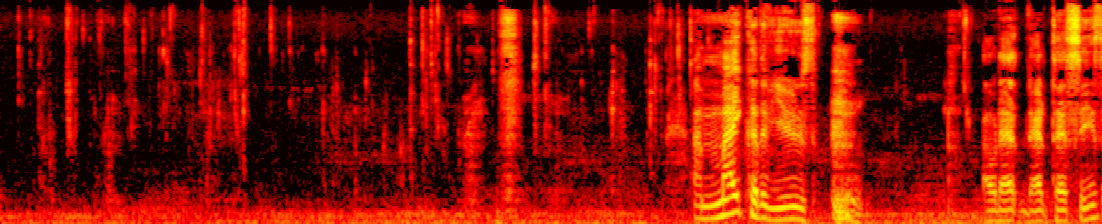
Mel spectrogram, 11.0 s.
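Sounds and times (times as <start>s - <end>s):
person chewing: 0.0s - 7.0s
low steady hum: 0.0s - 11.0s.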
